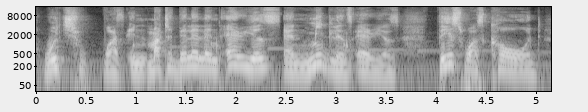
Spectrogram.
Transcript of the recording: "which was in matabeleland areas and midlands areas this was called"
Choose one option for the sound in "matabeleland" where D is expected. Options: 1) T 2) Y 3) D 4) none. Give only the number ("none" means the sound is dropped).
3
